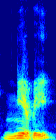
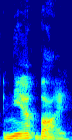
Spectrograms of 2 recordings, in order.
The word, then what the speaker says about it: nearby: and by make nearby it's not nearby as some people think but nearby it's made of two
